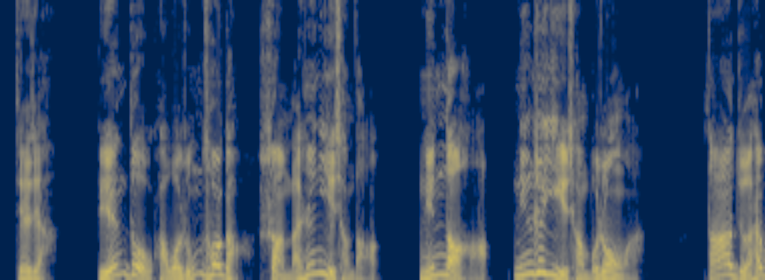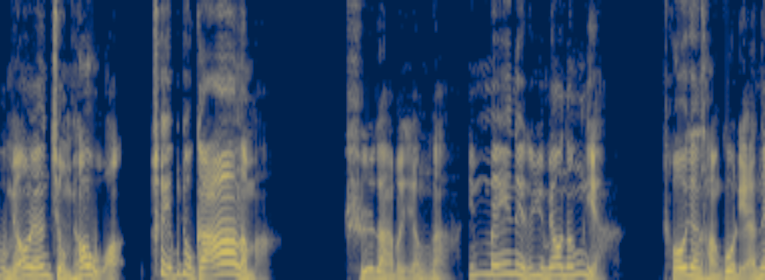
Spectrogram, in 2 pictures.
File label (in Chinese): 天津方言 男 方言 天津话 游戏信息流; 方言配音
